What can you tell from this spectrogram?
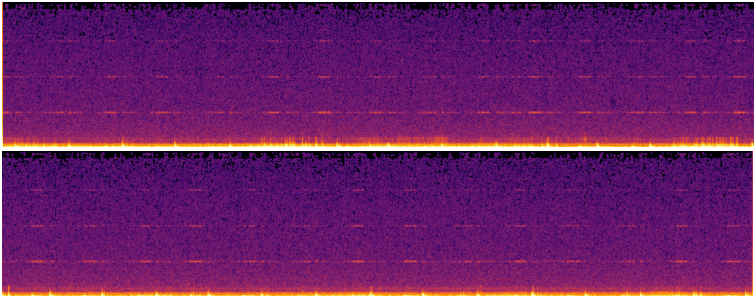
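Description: Heartbeat: low thudding beats repeating in a steady, even rhythm, as picked up in a close heartbeat recording.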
